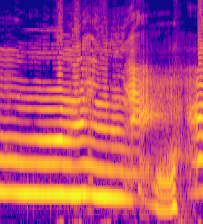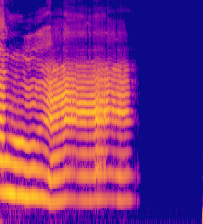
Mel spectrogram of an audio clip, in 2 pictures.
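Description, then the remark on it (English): A voice imitates the horrible, hissing, haunting singing noise of a writhing thing sinking into a pool: a loud, sustained, wavering howl-like tone that dips in pitch and turns breathy midway, lasting about five seconds before falling silent. “And as it goes, it makes kind of like this horrible, hissing, haunting, singing noise as it goes”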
